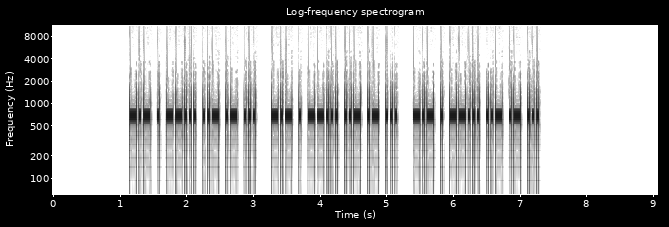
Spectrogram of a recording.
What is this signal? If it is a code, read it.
Morse code, heard as a keyed tone, about 34 wpm, 700 Hz. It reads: KE7UAS KE7UAS KE7UAS
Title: USA Call Signs Repeated 3x 35wpm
